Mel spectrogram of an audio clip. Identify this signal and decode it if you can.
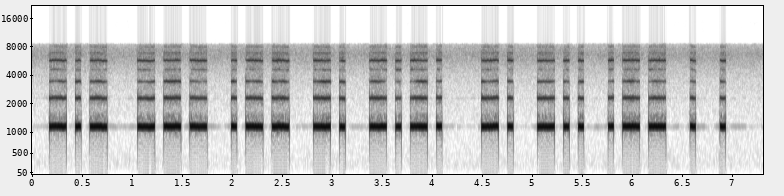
Morse code, heard as a keyed tone, about 17 wpm, 1150 Hz. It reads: KOWNC NDWEE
